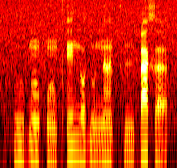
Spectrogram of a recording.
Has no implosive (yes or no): no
